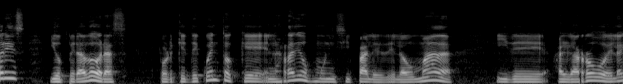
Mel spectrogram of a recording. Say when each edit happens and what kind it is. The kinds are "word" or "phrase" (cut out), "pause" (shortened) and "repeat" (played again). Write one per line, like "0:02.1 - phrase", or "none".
none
